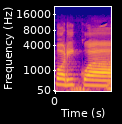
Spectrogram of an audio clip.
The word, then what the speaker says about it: Boricua: Powerpuff Boricua.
